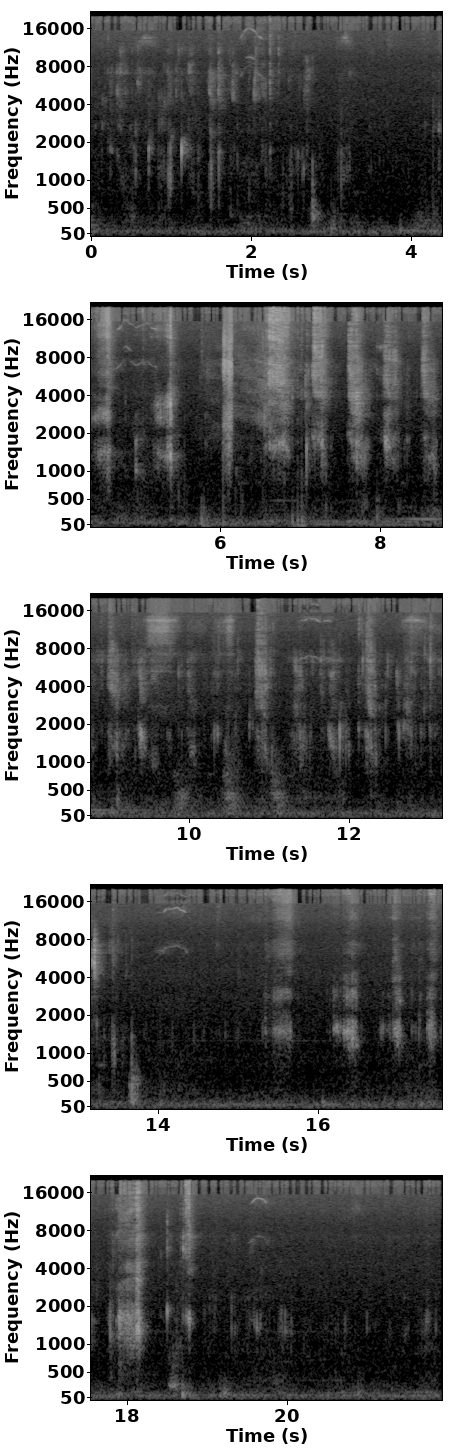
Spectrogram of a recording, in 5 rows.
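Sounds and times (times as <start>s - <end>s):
dog crunching apple: 4.2s - 13.8s, 15.4s - 20.1s.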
